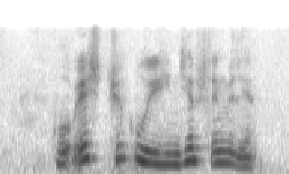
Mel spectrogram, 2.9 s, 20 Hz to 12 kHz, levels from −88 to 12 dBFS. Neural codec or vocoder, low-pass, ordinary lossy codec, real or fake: codec, 16 kHz, 1 kbps, X-Codec, HuBERT features, trained on LibriSpeech; 7.2 kHz; MP3, 48 kbps; fake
